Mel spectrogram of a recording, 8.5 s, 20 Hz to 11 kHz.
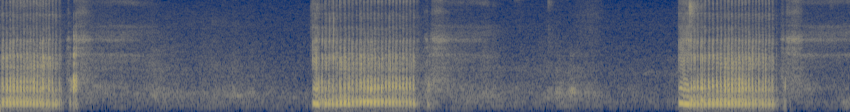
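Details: Bulldog snoring while napping, recorded 10/29/12: three loud, rasping breaths roughly a second long, about three to four seconds apart, with soft snuffles and a brief snort between them in a quiet room.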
